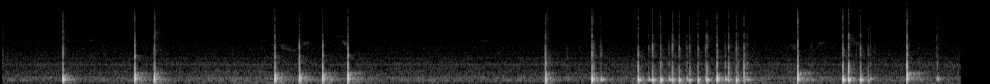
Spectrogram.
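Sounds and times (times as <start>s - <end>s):
knocking on plastic lid: 1.4s - 1.7s, 2.8s - 3.7s, 5.5s - 9.5s.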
